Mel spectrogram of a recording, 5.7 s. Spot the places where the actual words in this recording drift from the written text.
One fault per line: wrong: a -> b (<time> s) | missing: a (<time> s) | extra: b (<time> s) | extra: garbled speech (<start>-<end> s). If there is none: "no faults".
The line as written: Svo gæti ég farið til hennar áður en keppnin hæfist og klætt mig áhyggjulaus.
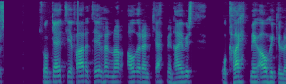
no faults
